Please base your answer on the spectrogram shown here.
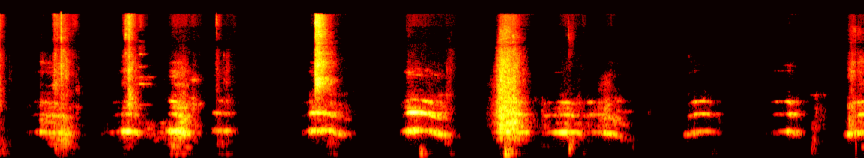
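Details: Cavalier King Charles Spaniel puppies almost eight weeks old, kept in a family home: a run of short, tonal whimpering yips with clear overtones, roughly one per second, some louder and breathier bursts mixed in, indoors with little background noise.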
